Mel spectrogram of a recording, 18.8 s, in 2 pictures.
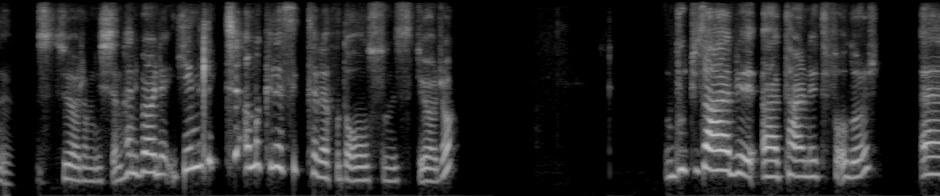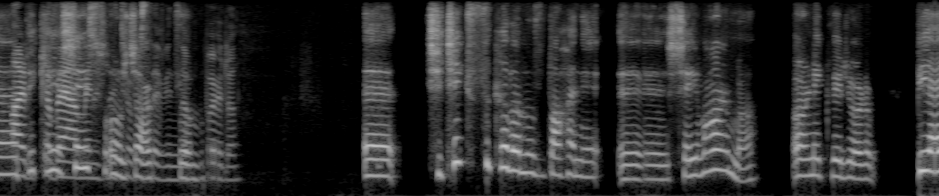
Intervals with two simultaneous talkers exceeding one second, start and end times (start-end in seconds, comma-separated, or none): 9.6-11.5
